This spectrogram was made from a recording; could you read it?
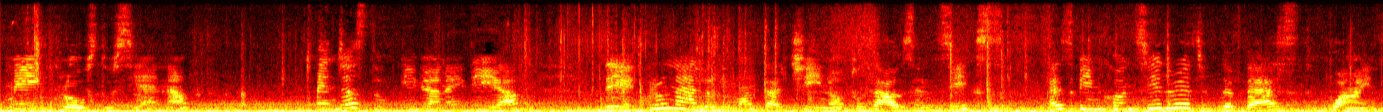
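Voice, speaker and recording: A woman from Tuscany with an Italian accent, giving a tour guide's commentary on a bus. Her English is a second language, and she explains things with pauses and fillers. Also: high-pitched. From Tuscany, Italy. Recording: distant voice over loud bus noise.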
